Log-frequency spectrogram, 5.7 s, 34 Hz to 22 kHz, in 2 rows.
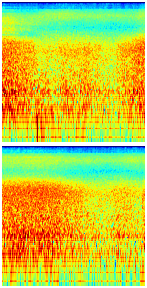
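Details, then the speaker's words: Fisher & Paykel Solo nasal pillow CPAP mask with pressure increased to 20, worn lying down: a steady, soft rushing hiss of air from the exhalation port, felt only a short distance away. "So it sounds to me like it's all exhalation port. And I'm feeling it coming out to about right here."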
